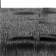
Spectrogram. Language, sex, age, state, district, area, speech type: Tamil, female, 18-30, Tamil Nadu, Chennai, urban, read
